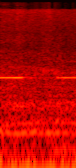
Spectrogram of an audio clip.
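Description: A work truck at a construction site lets out a short, steady tonal beep, faint and distant, heard alone for under a second.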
